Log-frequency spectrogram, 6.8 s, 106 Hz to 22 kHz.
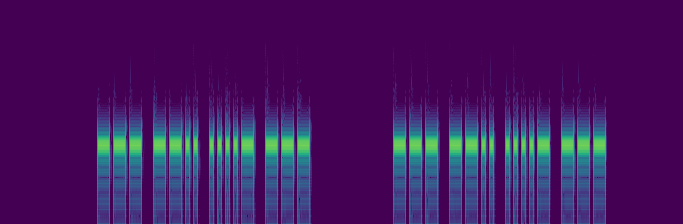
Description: Morse code, heard as a keyed tone, about 31 wpm, 700 Hz. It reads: OZ4O OZ4O
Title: DXCC-100 Call Signs - 4 Characters - Repeated 2x - 30wpm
